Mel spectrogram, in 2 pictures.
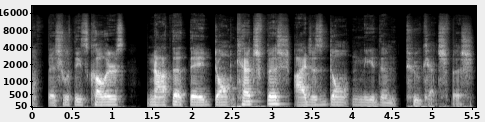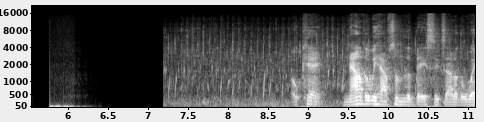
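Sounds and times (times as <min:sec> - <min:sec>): water drops plinking: 0:07.2 - 0:11.0
water trickling and splashing: 0:07.2 - 0:11.0.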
